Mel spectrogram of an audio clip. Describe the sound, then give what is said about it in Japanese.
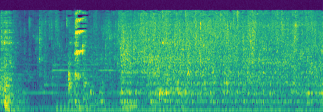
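A toilet flushes with a loud, steady rush of water that swirls and gurgles throughout without easing off. “ちょっと一回トイレ流しますね”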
